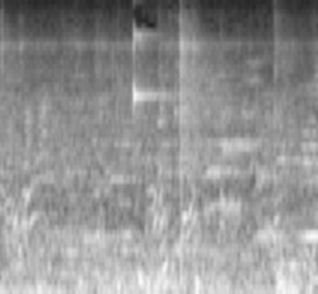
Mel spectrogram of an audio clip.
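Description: Badminton play in a large gymnasium: a sharp racket strike on the shuttlecock about halfway through and a short high squeak just before it, likely a court shoe on the wooden floor. Under it runs a steady murmur of players' voices from the other courts, echoing in the hall.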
